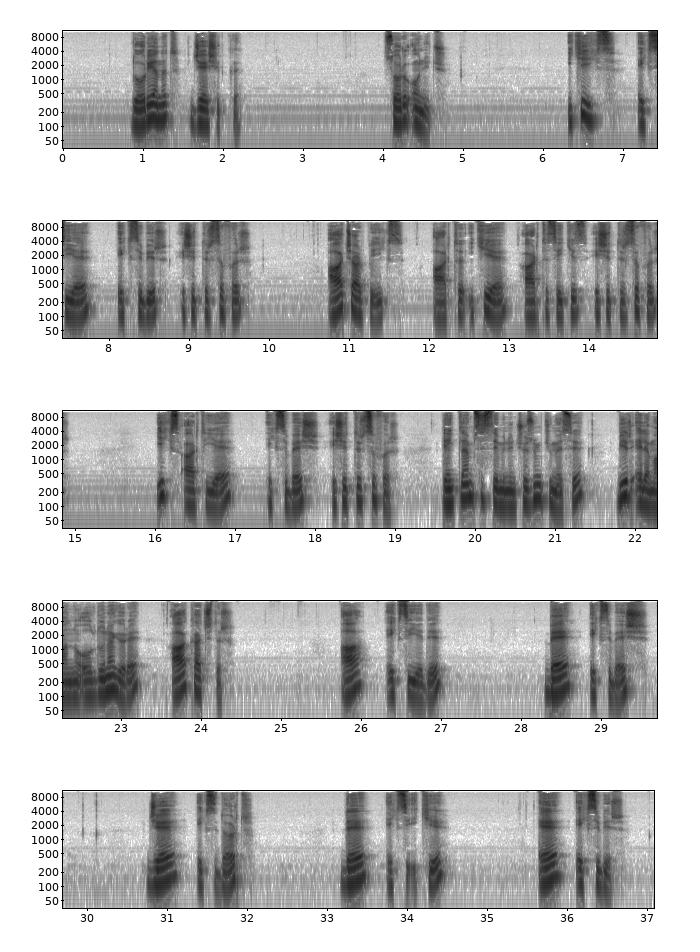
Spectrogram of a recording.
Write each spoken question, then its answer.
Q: Denklem sisteminin çözüm kümesi bir elemanlı olduğuna göre A kaçtır?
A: Doğru yanıt A şıkkı.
